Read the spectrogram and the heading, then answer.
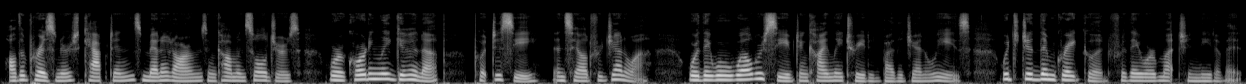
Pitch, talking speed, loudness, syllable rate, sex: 180 Hz, 215 wpm, -20 LUFS, 6.0 syllables/s, female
